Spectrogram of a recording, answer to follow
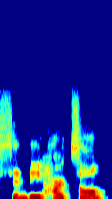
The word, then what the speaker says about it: Cindy Hartzell: Her name is Cindy Hartzell. And am I pronouncing that correctly, Cindy?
